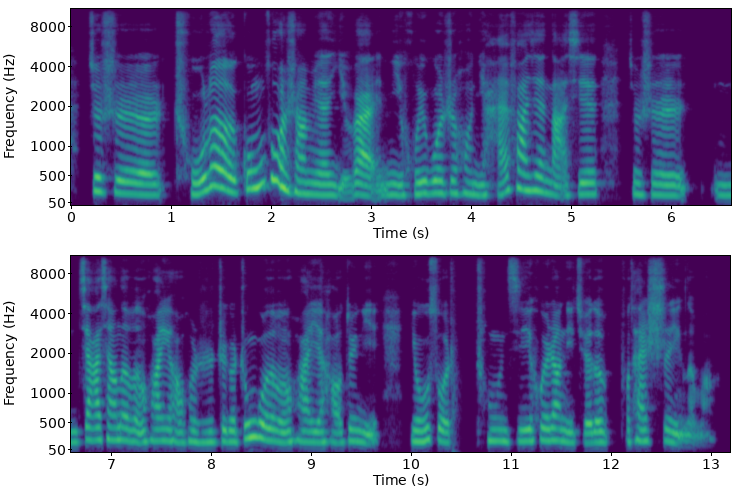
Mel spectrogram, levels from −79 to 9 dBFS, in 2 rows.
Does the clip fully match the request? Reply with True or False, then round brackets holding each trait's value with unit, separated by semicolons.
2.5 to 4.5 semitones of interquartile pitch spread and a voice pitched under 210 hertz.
True (2.8 semitones; 190 Hz)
